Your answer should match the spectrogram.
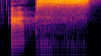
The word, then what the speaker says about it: axed: So we have that S sound, axed, and then this is pronounced as a T, axed.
